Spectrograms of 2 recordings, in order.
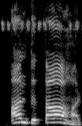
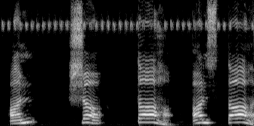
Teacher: यहाँ पे देखिएगा अन त तह, देखिए यहाँ पे त पे दो विसर्ग है और आपको हमने बताया है कि दो विसर्ग को हम लोग ह के रूप में उच्चारण करते हैं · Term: अह की मात्रा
